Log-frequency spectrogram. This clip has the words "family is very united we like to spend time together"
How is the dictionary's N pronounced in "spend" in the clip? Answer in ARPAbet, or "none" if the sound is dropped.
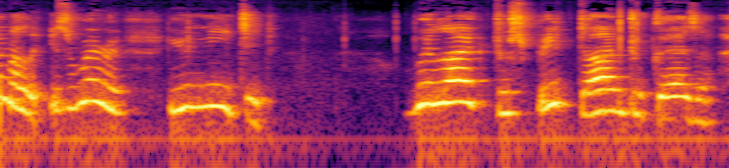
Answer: none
